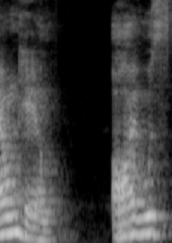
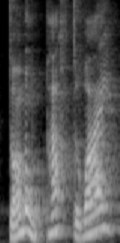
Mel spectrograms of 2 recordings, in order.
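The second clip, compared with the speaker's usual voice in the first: ordinary delivery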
